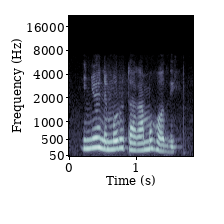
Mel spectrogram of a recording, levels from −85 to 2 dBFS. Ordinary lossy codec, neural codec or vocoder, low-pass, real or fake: Opus, 16 kbps; none; 7.2 kHz; real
